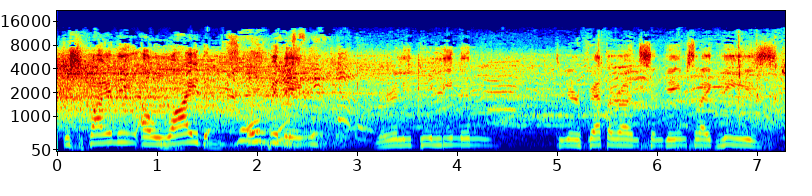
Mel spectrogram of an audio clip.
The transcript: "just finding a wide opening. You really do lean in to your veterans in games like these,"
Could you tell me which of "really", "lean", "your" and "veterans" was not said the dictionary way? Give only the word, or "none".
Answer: veterans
